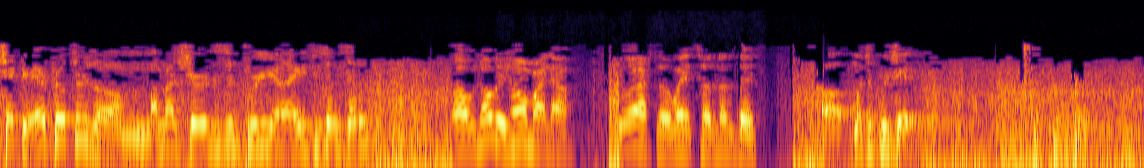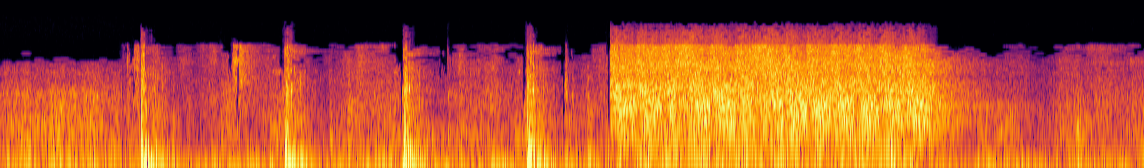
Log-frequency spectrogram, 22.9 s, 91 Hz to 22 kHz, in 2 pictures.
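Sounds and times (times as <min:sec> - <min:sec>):
speech: 0:00.0 - 0:09.4
loud sustained rush of harsh noise: 0:00.0 - 0:22.8
door being kicked in by burglars: 0:12.7 - 0:13.3, 0:14.2 - 0:14.8, 0:15.4 - 0:15.8, 0:16.6 - 0:17.5.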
